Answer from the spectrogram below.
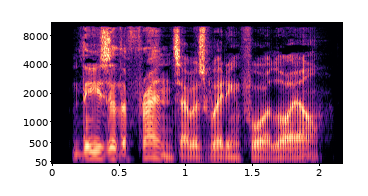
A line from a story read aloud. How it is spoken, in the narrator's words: he said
